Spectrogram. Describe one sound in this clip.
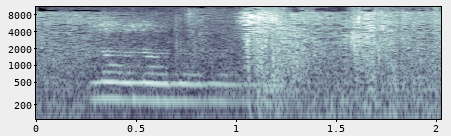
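A grappling line zips through the air.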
